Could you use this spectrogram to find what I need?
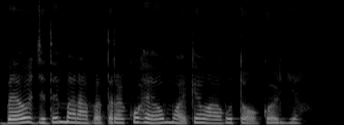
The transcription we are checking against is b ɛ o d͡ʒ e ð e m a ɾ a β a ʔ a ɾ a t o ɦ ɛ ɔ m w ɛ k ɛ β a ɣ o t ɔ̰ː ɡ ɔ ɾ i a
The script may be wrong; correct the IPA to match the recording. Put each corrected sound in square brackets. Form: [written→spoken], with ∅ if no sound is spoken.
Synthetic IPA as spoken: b ɛ o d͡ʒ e ð e m a ɾ a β a [ʔ→t] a ɾ a [t→k] o ɦ ɛ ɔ m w ɛ k ɛ [β→w] a ɣ o t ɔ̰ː [ɡ→k] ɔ ɾ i a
